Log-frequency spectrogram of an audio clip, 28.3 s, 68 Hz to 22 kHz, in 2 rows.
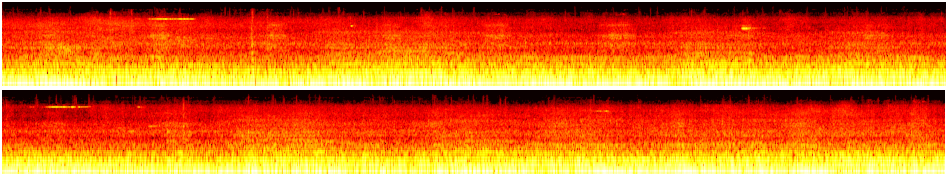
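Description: Toyota Vitz's 1KR three-cylinder 1.0-litre engine and the road noise of the car on the move: a steady low rumble, with the engine note rising and falling every few seconds.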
